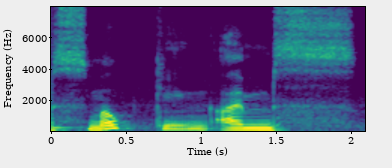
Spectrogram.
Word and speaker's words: smoking: I'm smoking. Fijaos como no digo I'm smoking. No añado una E delante de smoking. La M se desliza directamente a la S de smoking. I'm smoking.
